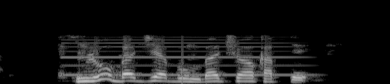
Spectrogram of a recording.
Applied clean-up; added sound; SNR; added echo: none; Wind instrument, woodwind instrument; 14 dB; none.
